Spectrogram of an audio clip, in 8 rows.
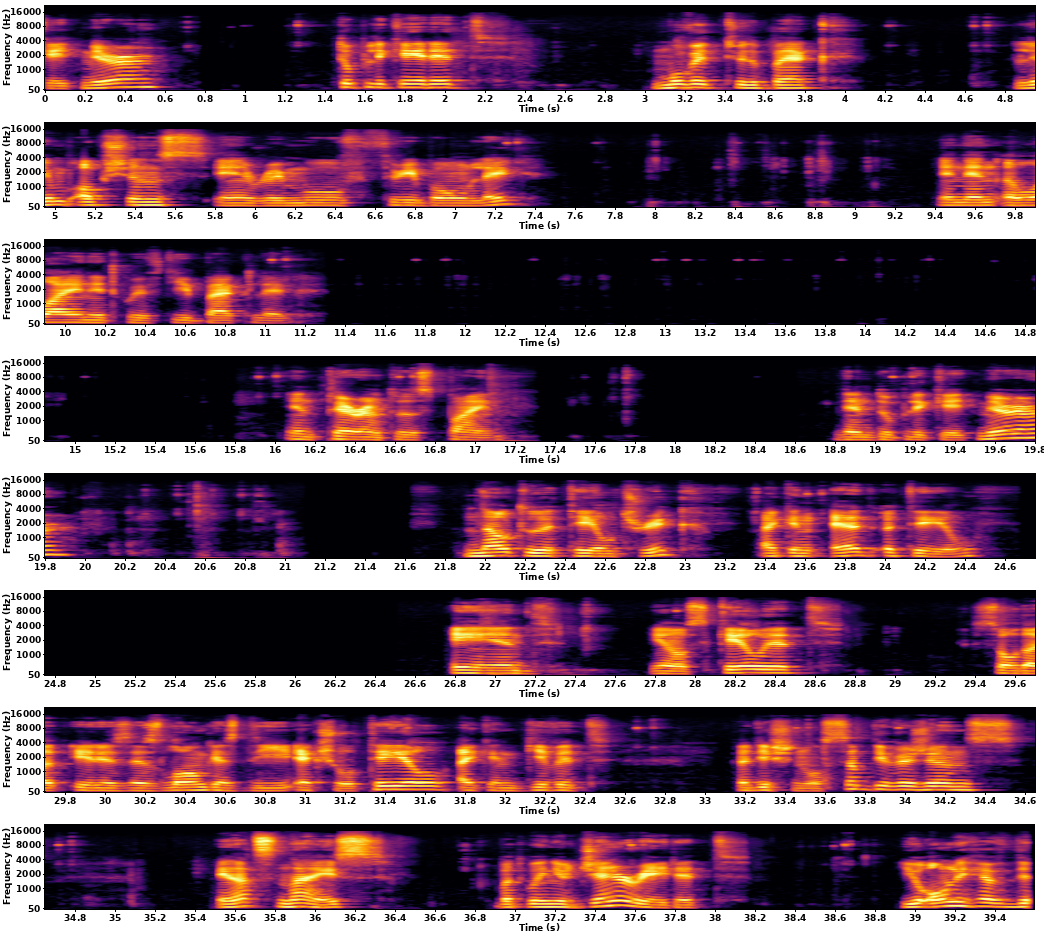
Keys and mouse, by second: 0.7 middle click, 0.9 shift+middle click, 1.0 click, 1.2 click, 2.1 middle click, 2.4 g, 4.2-7.7 drag, 8.0 KP_3, 8.4 shift+click, 8.8 g, 11.4-14.8 typing, 12.6 click, 12.9 click, 13.2 click, 13.7 click, 14.0 shift+middle click, 14.4 middle click, 14.7 middle click, 15.1 middle click, 15.6 middle click, 15.7 middle click, 16.6 shift+click, 17.5 ctrl+p, 18.4 click, 19.1 click, 20.3 middle click, 20.6 shift+middle click, 21.6 shift+middle click, 23.6-24.7 drag, 25.0-26.1 typing, 27.0 shift+click, 27.3 s, 28.2 g, 29.0 r, 31.4 click, 33.5-34.8 drag, 37.6 click, 38.4 middle click, 38.5 middle click.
